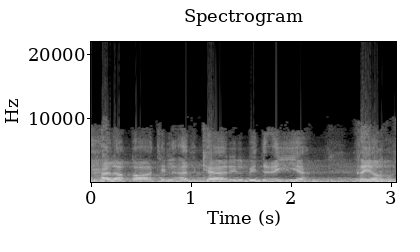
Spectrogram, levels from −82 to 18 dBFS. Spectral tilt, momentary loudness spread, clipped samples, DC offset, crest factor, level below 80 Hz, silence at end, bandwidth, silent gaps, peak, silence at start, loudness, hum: -6 dB/octave; 5 LU; 0.9%; under 0.1%; 10 dB; -38 dBFS; 0 s; 11 kHz; none; 0 dBFS; 0 s; -10 LUFS; none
